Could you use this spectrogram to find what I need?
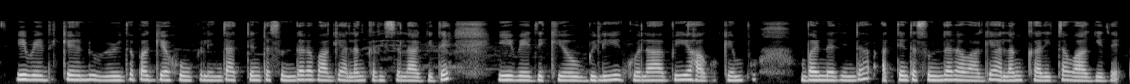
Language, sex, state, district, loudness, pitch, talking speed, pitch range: Kannada, female, Karnataka, Chamarajanagar, -16 LUFS, 195 Hz, 100 wpm, 190-210 Hz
